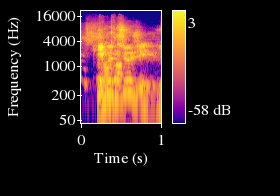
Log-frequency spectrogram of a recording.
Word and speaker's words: Kibutsuji: Was it Muzan Kibut? Ah, oh, fuck! I remember what the song. Just call MJ. – Kibutsuji. – Yes. – Muzan Kibutsuji.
